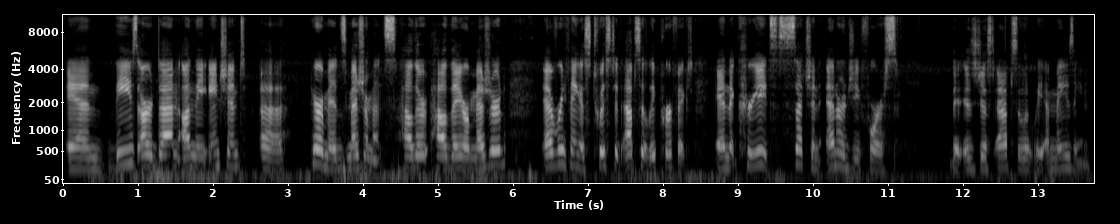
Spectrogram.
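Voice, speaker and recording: A woman of middle pitch talks in a loose, meandering show-and-tell way, her mouth noticeably dry. She slows down whenever she names an object. A faint hiss sits under the recording. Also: a bit bright, rough recording. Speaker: spiritual vlogger.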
